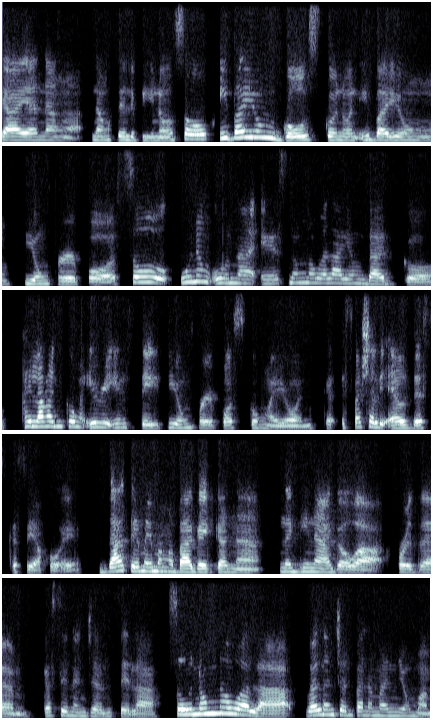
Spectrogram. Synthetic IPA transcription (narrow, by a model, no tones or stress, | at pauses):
aːjɐnɐŋnɐŋfɪlɪpiːnosowʔɪbajʊŋɡowlskononʔɪbajʊŋjʊŋpɛɹposːo̞wʔuːnɐŋʔuːnɐʔɪsnʊŋnɐwɐlajʊŋd̪ad̪̚ko̞kɐjlaːŋɐnkoŋʔɪɹɪʔɪnst̪ejt̪jʊŋpɛɹposkoŋɐjo̞nkɐʔɛspɛʃɐliʔɛld̪ɛst̪̚kɐsɛɐko̞ʔɛ | d̪aːt̪ɛmɐjmɐŋabaːɡɐjkɐnɐ | nɐɡɪnaːɡɐwaʔfoɹðɛmkɐsɛnɐnd͡ʒansɪlaso̞wnʊŋnɐwɐlaʔwɛlnɐnd͡ʒanpɐnɐmanjʊŋmam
